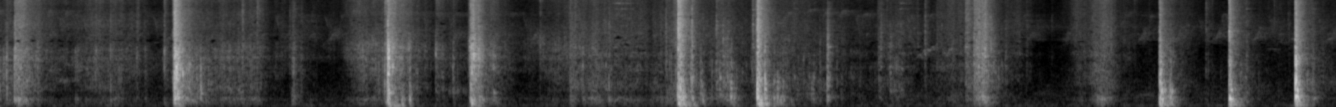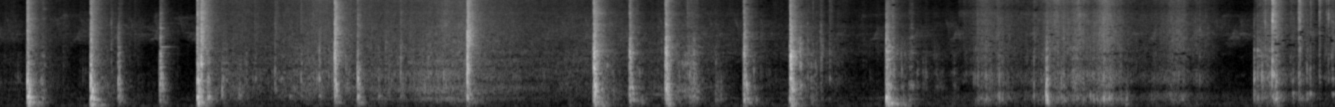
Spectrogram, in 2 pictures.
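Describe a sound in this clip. Leaves and twigs rustle as someone pushes through undergrowth.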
